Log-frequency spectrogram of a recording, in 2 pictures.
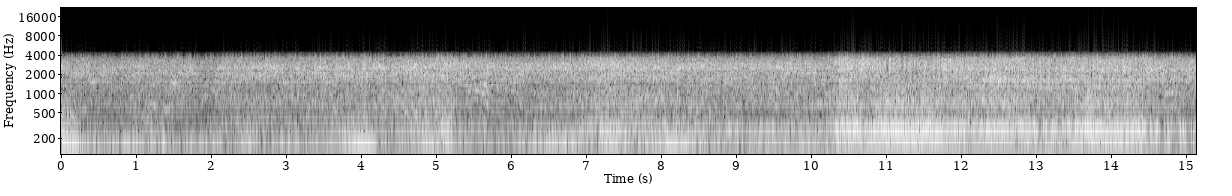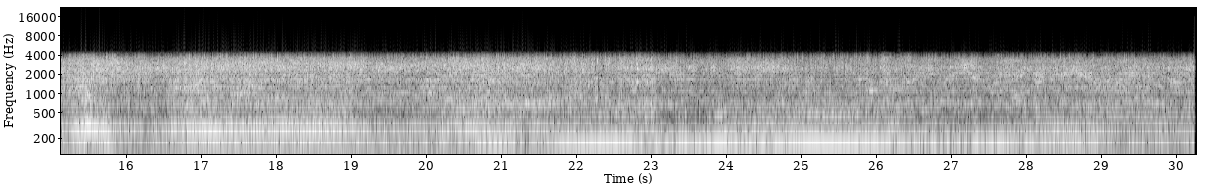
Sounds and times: Speech: 0.0 - 3.2, 4.1 - 6.7, 19.8 - 30.2
Car: 0.0 - 30.2
Heavy engine (low frequency): 0.0 - 30.2.

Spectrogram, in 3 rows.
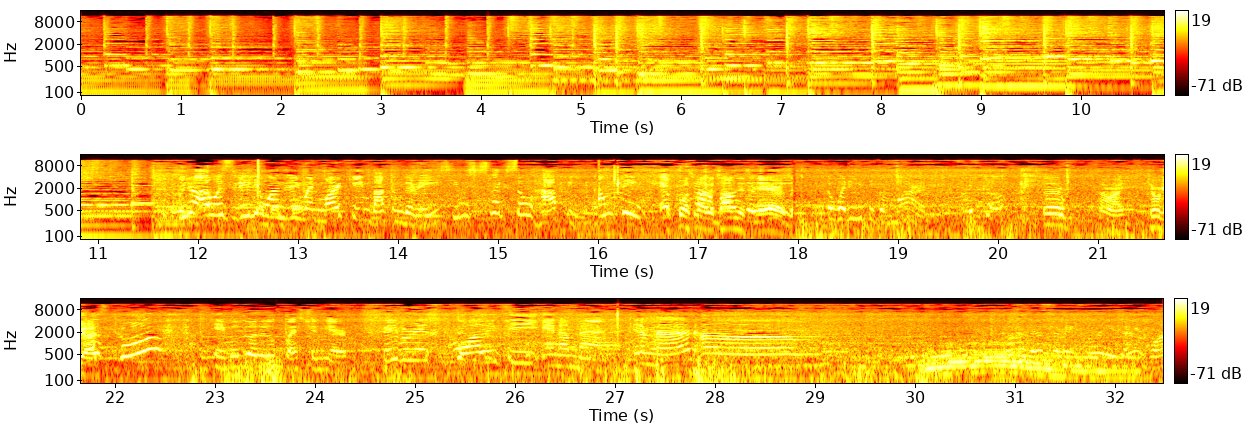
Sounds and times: Music: 0.0 - 20.1, 20.8 - 29.9
Outside, urban or manmade: 0.0 - 32.4.

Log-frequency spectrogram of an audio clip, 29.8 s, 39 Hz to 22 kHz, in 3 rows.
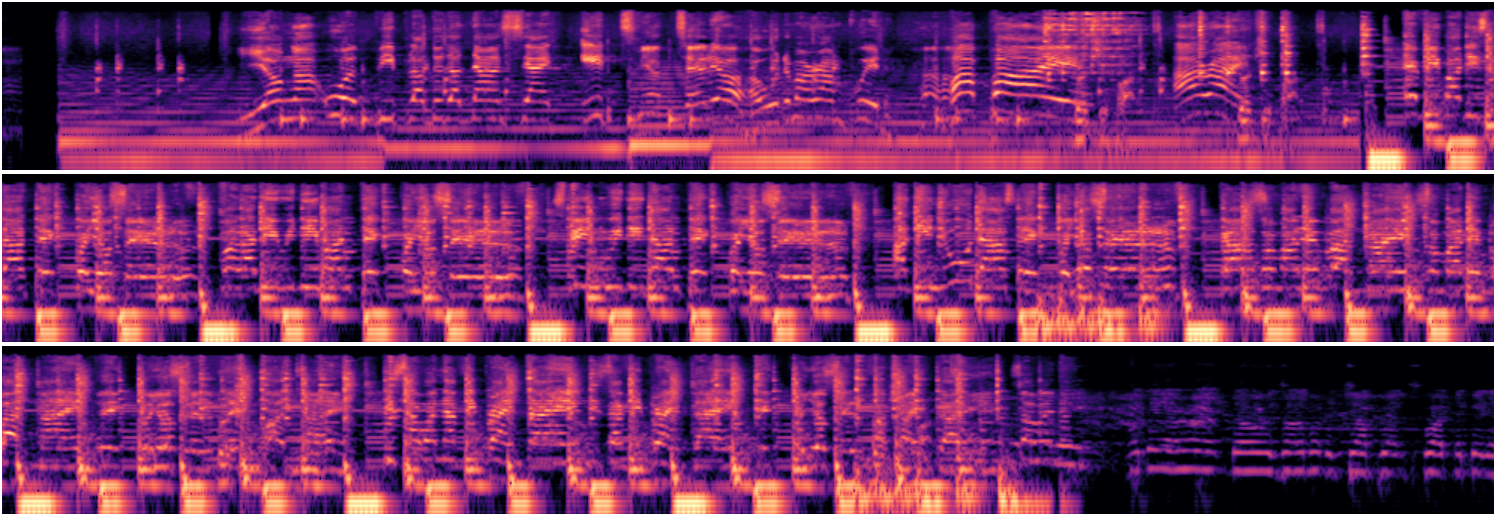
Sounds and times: Music: 0.4 - 27.2.

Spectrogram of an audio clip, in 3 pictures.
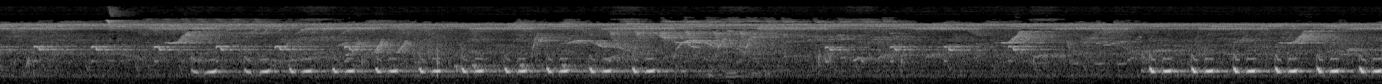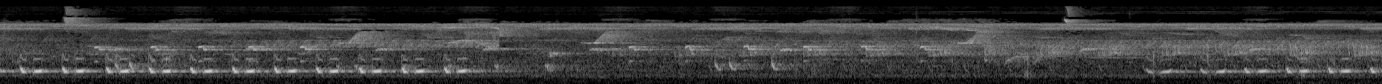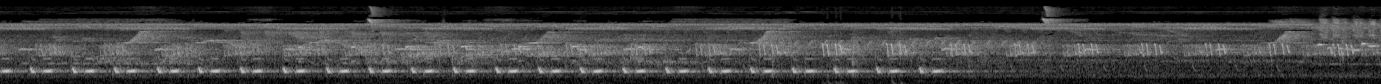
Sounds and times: Outside, rural or natural: 0.0 - 41.4.

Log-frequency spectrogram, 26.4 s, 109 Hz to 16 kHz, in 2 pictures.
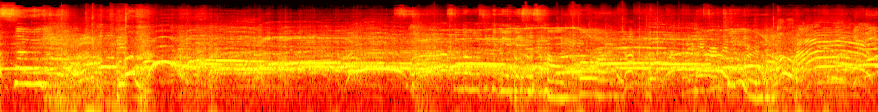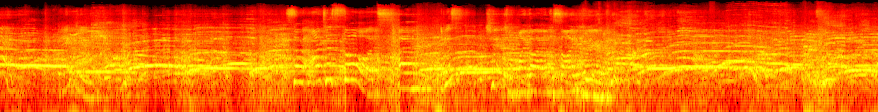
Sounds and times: Speech: 17.5 - 22.4.

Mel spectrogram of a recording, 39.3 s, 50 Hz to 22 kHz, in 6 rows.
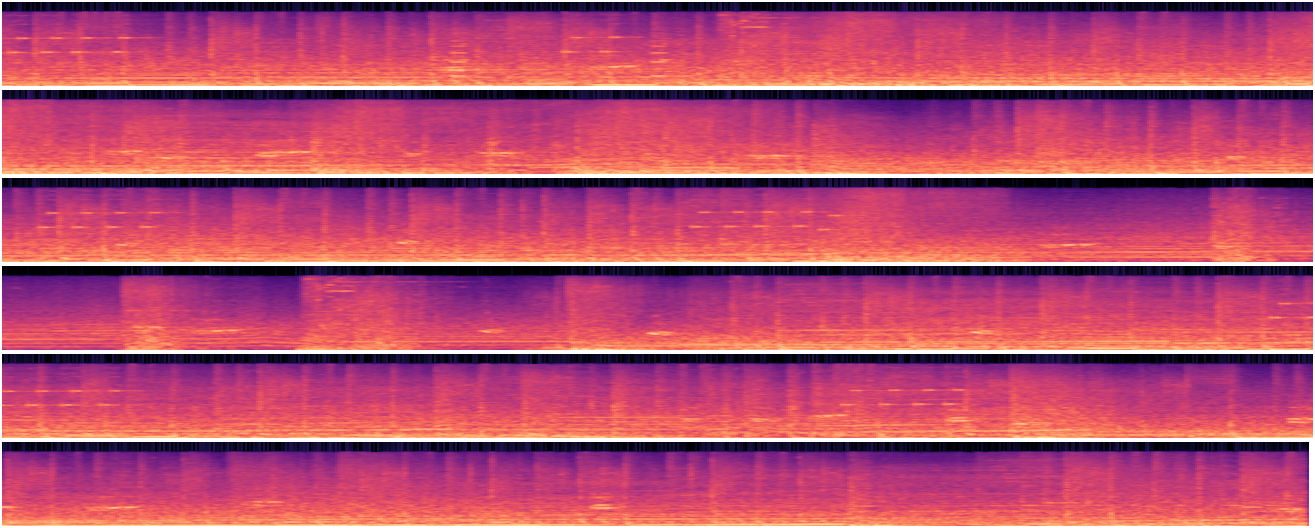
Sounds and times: Music: 0.0 - 20.5, 21.1 - 39.3.

